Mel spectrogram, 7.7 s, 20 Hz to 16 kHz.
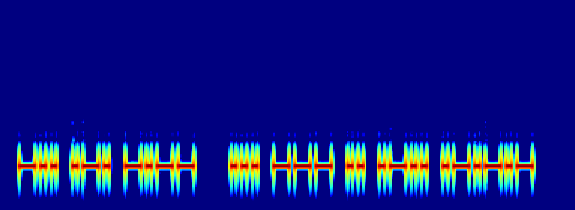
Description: Morse code, heard as a keyed tone, about 17 wpm, 700 Hz. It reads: DRY SOIL.
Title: Sentences from Top 1000 Words - Review Part 4 - 17wpm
